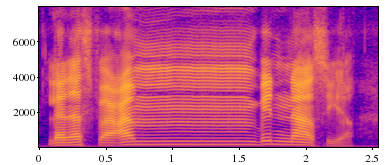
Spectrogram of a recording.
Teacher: پہ نون ساکن کو جو ہے میم میں بدل دیتے ہیں نون کی آواز کو میم میں بدل دیتے ہیں · اقلاب مال غنہ یعنی میم کے اوپر غنہ کریں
